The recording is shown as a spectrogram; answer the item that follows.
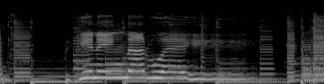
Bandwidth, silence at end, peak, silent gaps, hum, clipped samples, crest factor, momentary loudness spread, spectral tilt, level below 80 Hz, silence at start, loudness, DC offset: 12 kHz; 0 s; -14 dBFS; none; none; under 0.1%; 14 dB; 13 LU; -5 dB/octave; -52 dBFS; 0 s; -28 LUFS; under 0.1%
